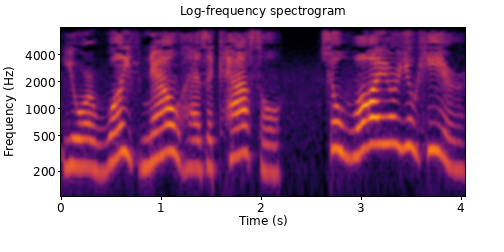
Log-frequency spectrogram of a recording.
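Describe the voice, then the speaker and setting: A female-sounding voice speaks in a put-on character voice at a high pitch. The pace is fairly slow. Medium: read story. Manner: formal, brief.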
